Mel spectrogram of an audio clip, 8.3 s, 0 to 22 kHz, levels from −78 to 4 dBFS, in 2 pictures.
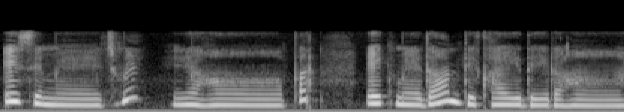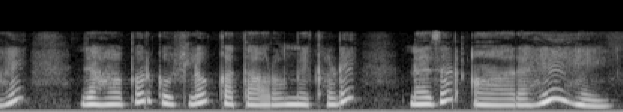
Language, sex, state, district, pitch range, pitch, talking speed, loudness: Hindi, female, Rajasthan, Jaipur, 185-240 Hz, 200 Hz, 160 wpm, -18 LUFS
